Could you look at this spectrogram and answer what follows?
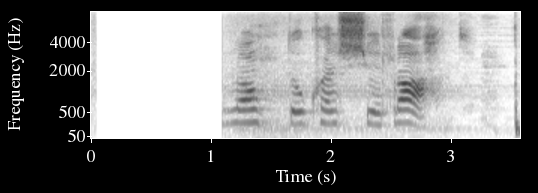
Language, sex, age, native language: Icelandic, male, 8, Icelandic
